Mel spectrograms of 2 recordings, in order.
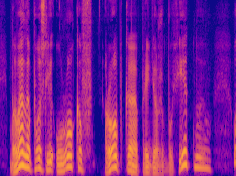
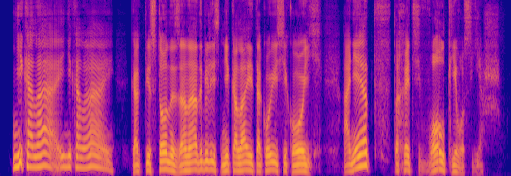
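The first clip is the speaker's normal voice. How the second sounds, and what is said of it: Mocking imitation of the narrator. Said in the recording (Russian): “И он начинал передразнивать меня”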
